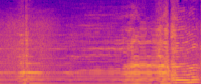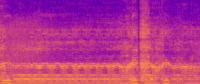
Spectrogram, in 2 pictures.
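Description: Sanjo ajaeng, a bowed Korean zither, playing solo sanjo: a long held low note for about three seconds, then a run of notes shaken with wide, deep vibrato.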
